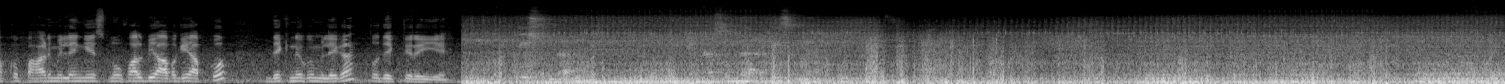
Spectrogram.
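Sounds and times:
wind and road noise: 0.0s - 15.0s
motorcycle engine running: 4.6s - 15.0s.

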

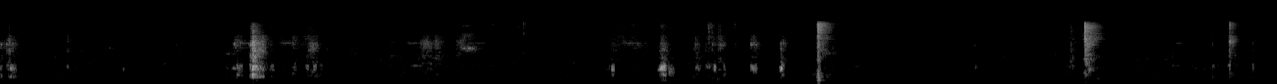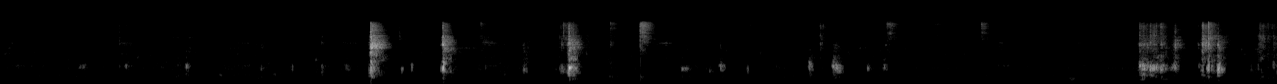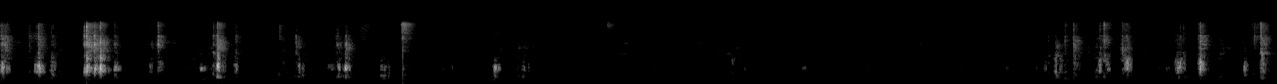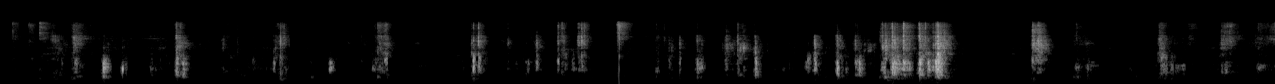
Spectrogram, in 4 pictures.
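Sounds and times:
scissors cutting plastic: 24.2s - 29.7s.

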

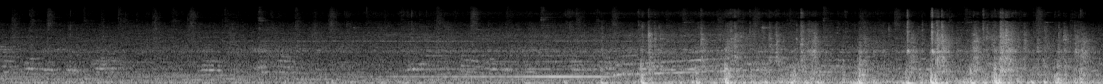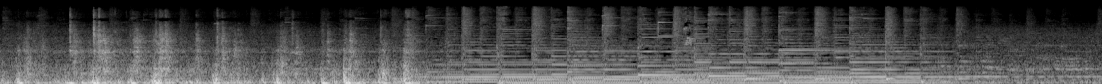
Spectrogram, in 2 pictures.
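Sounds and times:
tram wheels clacking over rail joints: 5.4s - 15.3s.

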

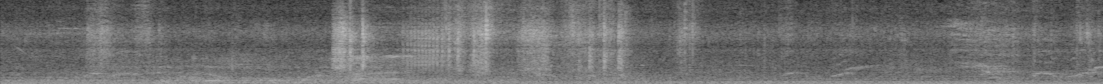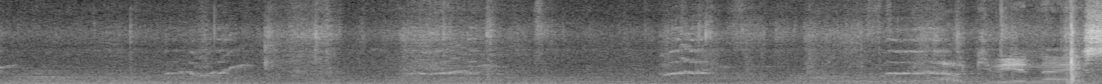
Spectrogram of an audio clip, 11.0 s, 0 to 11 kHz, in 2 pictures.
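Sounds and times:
steady low hum: 0.0s - 11.0s
high squeaks: 6.3s - 10.6s.

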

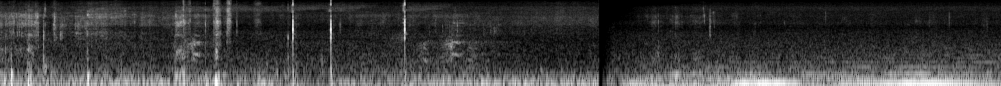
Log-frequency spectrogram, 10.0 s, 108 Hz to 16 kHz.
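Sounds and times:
low rumble: 2.6s - 10.0s
waterfowl calling: 4.1s - 5.2s
low music drone: 6.0s - 10.0s.

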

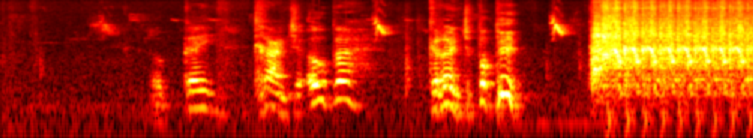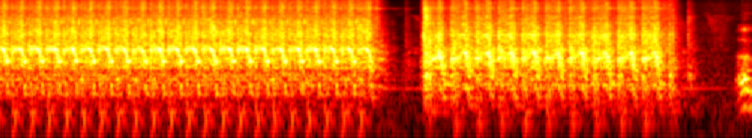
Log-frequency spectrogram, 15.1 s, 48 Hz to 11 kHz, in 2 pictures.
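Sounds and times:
scooter engine cranking: 5.9s - 14.5s.

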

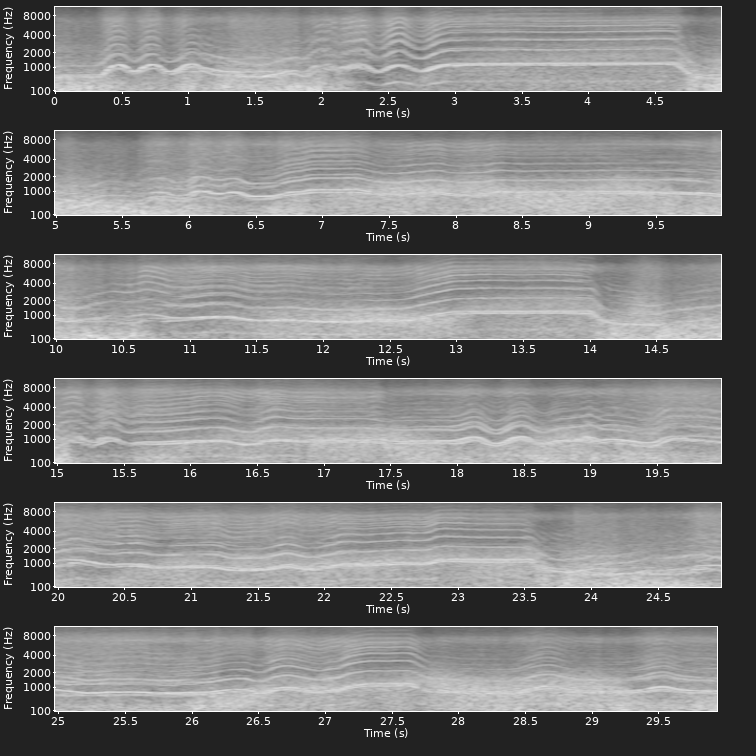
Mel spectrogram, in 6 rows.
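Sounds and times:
quadcopter motors whining: 0.0s - 29.9s
rush of air noise: 0.0s - 29.9s.

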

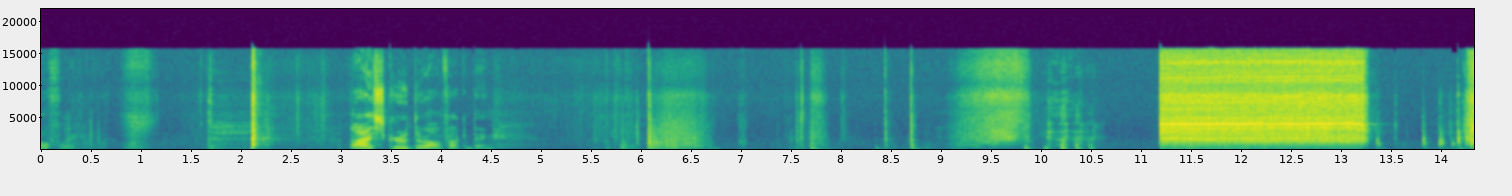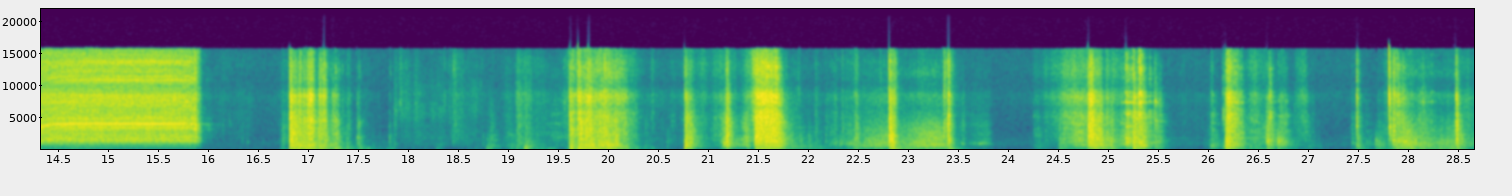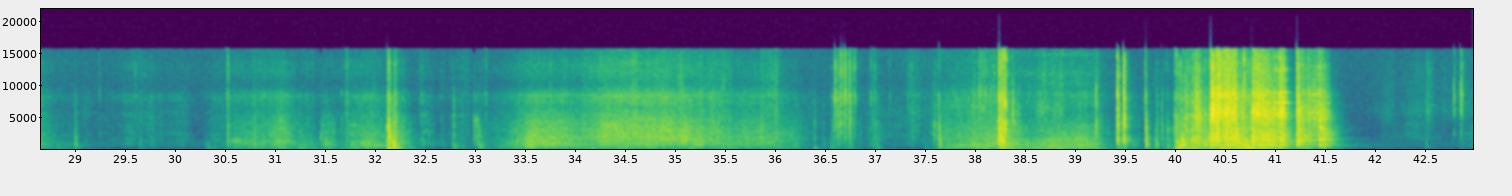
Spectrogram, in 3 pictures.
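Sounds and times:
wood scraping on truck bed: 5.7s - 6.8s, 18.8s - 29.1s, 30.3s - 36.5s, 37.6s - 41.6s.

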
